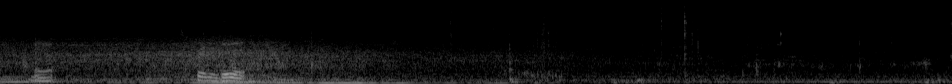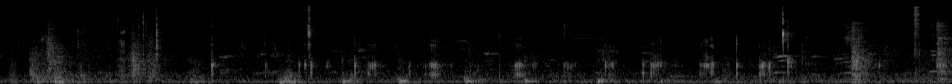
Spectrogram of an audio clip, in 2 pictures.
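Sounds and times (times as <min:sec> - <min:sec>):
chewing and mouth sounds: 0:06.4 - 0:19.0.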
